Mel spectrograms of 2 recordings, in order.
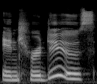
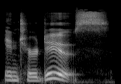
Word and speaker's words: introduce: You may also hear people say "introduce" as "interduce."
